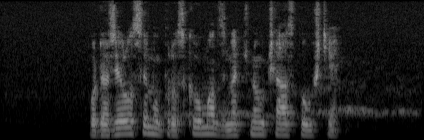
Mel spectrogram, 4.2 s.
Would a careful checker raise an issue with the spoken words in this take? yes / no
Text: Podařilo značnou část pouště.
yes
